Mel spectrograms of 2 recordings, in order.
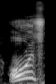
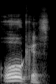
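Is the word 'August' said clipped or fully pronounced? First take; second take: clipped; full. First: The word is said quickly with sounds clipped. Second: The word is said carefully with every sound.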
